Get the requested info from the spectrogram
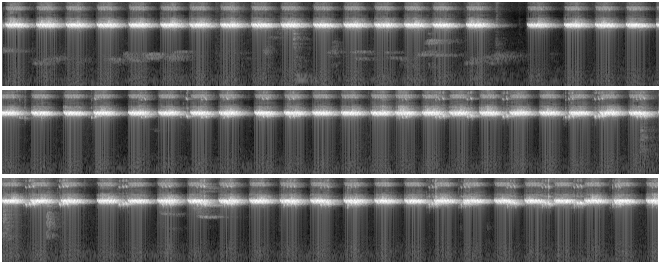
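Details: Cricket recorded as training material for songbirds, a rapid, steady high-pitched chirping pulsed about twice a second, continuous apart from a brief pause near four seconds, with faint bird notes in the background.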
